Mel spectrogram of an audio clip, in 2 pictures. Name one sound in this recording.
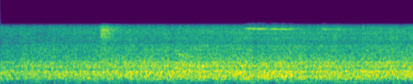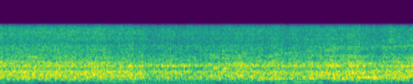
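Tyres roll on the road with a steady noisy hum.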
